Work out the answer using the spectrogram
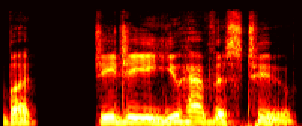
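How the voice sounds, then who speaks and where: Slow, gravelly male game master. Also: mid-range voice, fairly even intonation, fairly bright tone. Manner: deliberate, dramatic pauses. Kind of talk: atmospheric tabletop horror narration.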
